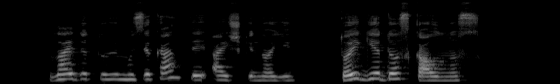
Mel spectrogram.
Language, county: Lithuanian, Utena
